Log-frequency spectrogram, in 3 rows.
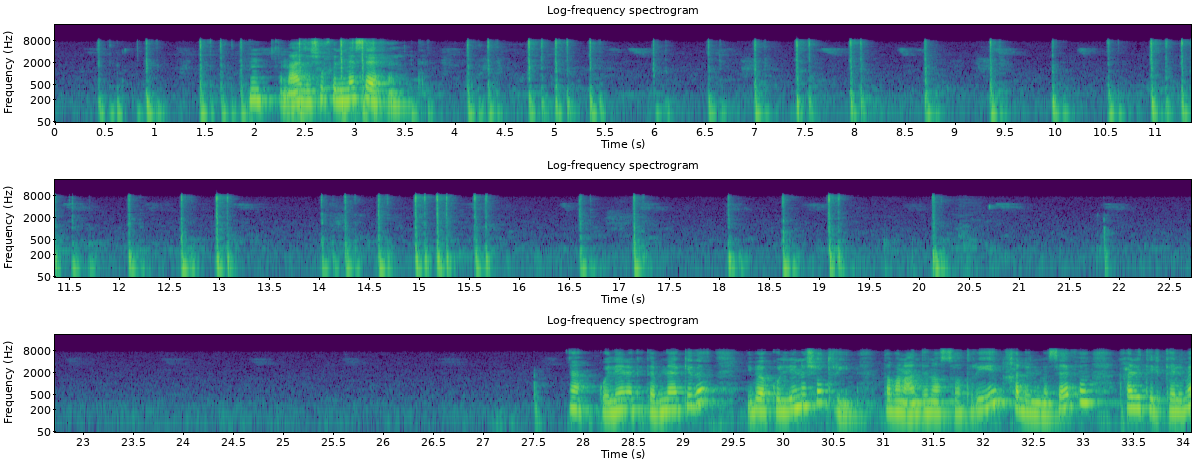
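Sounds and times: keyboard typing: 0:00.4 - 0:13.2, 0:14.0 - 0:15.8, 0:16.6 - 0:17.4, 0:18.1 - 0:19.4, 0:20.1 - 0:20.4.

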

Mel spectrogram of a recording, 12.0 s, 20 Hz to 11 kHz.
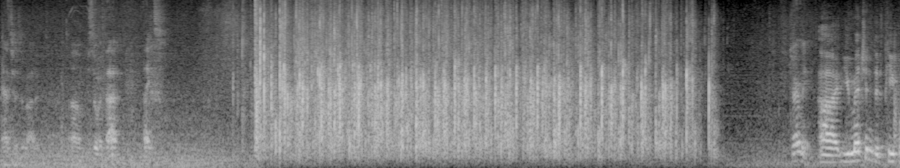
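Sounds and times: audience applauding: 0:03.2 - 0:09.7.

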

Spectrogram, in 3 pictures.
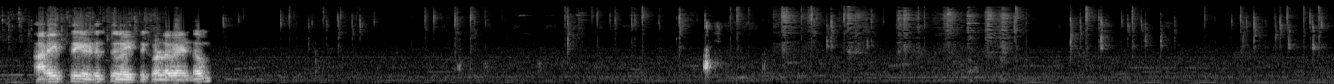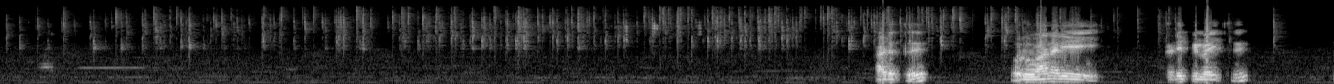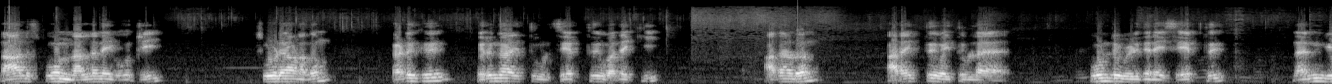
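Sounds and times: oil crackling and popping: 0:00.0 - 0:01.6, 0:02.2 - 0:25.2, 0:28.4 - 0:31.8, 0:33.1 - 0:35.5.

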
